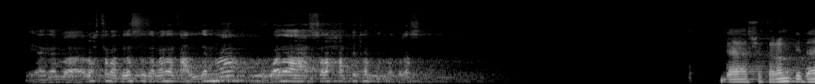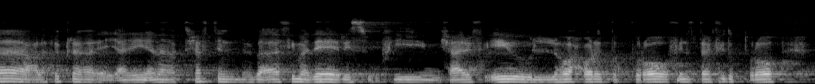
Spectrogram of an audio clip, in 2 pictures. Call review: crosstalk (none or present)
none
